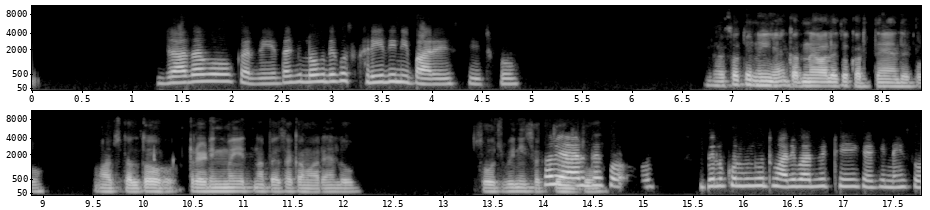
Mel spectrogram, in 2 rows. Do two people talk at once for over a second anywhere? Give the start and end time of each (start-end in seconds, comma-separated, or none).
none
